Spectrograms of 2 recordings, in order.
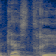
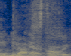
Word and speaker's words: Castries: Ben, on dit Henri de Castres, ma chère. On me dit Henri de Castries. Non, c'est de Castres. Ça. Ben oui, on prononce de Castres. Oui, c'est ça. C'est les noms aristocratiques. N'écoutez pas les voix. Seule l'aristocratie le sait. C'est l'aristocratie qui avait une prononciation spéciale.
